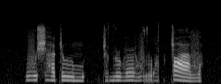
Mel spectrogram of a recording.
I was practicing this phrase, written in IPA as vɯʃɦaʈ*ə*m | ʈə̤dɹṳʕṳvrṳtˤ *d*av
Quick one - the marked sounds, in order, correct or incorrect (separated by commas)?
incorrect, incorrect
